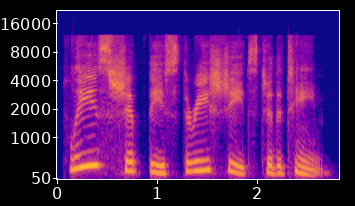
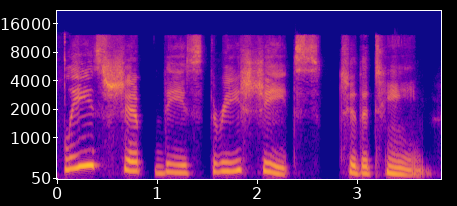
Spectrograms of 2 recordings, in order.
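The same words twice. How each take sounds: First: The sentence is spoken at a faster pace. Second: The sentence is spoken at a slower pace.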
